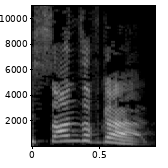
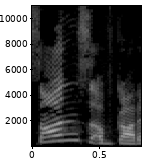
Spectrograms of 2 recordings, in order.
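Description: First: "Sons of God" raised and louder, as a prompt; leading a group response. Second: Said in the usual way. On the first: Shown as a demonstration. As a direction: call out "Sons of God" for everyone to repeat. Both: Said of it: "Everyone say".

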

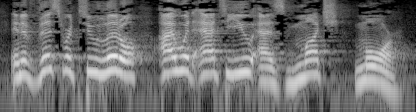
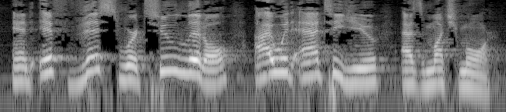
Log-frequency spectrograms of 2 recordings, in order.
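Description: First: Said in the usual way. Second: "if" and "would" leaned on, slow and deliberate; slow emphatic reading. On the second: Shown as a demonstration. Preacher rereading the verse to his congregation, slow emphatic stress. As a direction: read it again, slowly, weighing "if" and "would".

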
